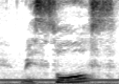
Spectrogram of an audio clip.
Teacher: in British English, the stress is always on the second syllable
